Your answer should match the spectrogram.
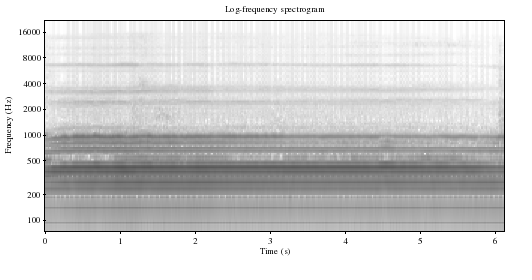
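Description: A man's voice chanting one long, steady 'Om' on a single held pitch, which slides up into the note at the start and stops about six seconds in.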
